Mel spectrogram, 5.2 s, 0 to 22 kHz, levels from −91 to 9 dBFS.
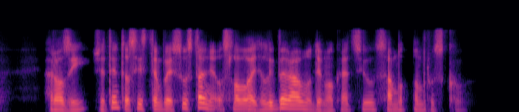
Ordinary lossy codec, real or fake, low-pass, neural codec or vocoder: MP3, 64 kbps; fake; 7.2 kHz; codec, 16 kHz, about 1 kbps, DyCAST, with the encoder's durations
